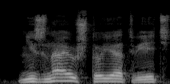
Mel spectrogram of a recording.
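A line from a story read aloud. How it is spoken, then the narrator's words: Sigh. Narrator (Russian): вздохнул Юрий Иванович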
